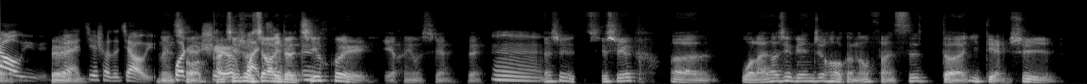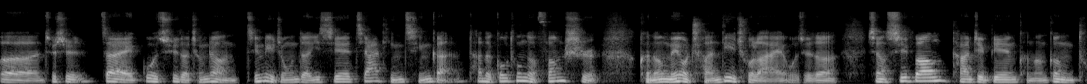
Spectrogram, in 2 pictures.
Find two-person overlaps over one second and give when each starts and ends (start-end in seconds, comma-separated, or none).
1.5-3.3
